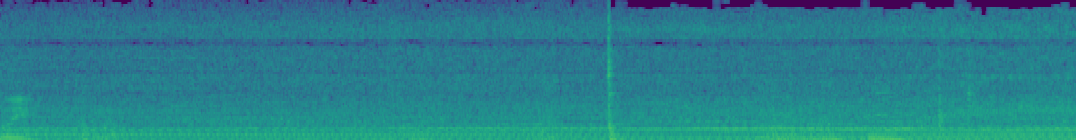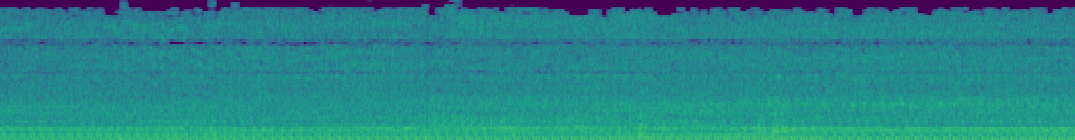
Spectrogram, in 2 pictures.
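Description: An engine idling steadily, a continuous even hum that slowly grows louder, with a single sharp click about three seconds in.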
